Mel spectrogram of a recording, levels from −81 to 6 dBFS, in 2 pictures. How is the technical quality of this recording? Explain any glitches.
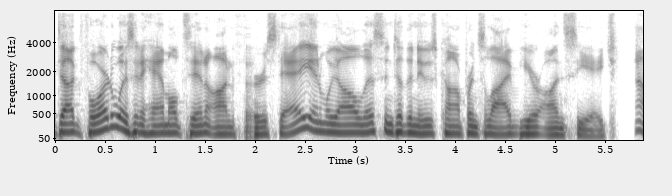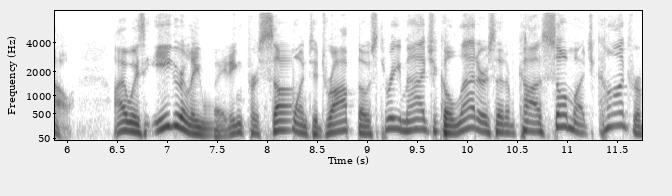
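The recording is marred by repeated network glitches: four bursts of packet loss, one longer dropout and one brief concealed loss. The call path's G.722 coding leaves nothing above 8 kHz.

The bursts of packet loss come at 1.92 s (just before "and we all listened"), 4.58 s, 7.38 s (after "I was eagerly") and 8.13 s. In each, 60 to 120 ms of speech went missing and the receiver extended the last sound, so you hear a short held buzz or fading hiss before the speech resumes further on.

The long network dropout, from 5.58 to 5.82 s, is likely a stretch where no packets arrived. About 220 ms is lost. The concealment fades and then gives way to about 130 ms of silence, a dead gap rather than a smear.

The short concealed packet loss at 9.69 s, between "to drop those three" and "letters that have", lost only 40 ms. The filler blends back quickly, so it comes across as a brief smear or wobble rather than an audible buzz.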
